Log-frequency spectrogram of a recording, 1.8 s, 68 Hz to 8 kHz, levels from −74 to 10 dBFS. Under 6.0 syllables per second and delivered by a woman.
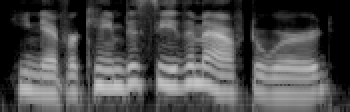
No: 6.1 syllables/s; female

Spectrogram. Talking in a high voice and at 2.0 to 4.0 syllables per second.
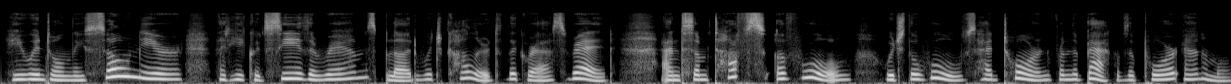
Yes: high, 230 Hz; 3.7 syllables/s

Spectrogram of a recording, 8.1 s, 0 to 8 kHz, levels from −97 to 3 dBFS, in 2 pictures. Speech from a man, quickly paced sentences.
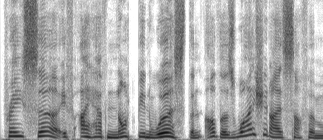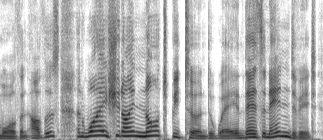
Yes: male; fast, 230 wpm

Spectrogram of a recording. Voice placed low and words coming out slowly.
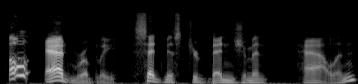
Yes: low, 115 Hz; slow, 100 wpm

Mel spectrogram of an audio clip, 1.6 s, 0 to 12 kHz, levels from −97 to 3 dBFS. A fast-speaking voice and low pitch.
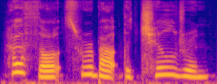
No: fast, 220 wpm; high, 245 Hz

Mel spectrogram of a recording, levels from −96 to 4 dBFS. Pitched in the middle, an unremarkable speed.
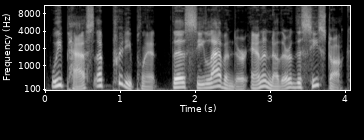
Yes: medium, 150 Hz; average, 190 wpm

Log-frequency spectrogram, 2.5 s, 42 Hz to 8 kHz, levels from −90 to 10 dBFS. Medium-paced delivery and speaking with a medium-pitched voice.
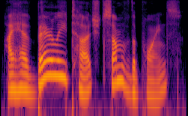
Yes: average, 190 wpm; medium, 160 Hz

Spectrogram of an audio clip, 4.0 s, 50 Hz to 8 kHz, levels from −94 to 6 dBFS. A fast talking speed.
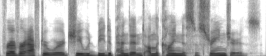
No: average, 165 wpm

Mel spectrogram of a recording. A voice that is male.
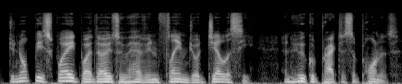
Yes: male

